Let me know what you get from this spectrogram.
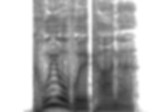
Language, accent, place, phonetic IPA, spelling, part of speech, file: German, Germany, Berlin, [ˈkʁyovʊlˌkaːnə], Kryovulkane, noun, De-Kryovulkane.ogg
- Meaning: nominative/accusative/genitive plural of Kryovulkan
